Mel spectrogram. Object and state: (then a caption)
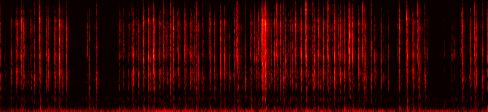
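Plastic mechanical keyboard. Fast typing with the fingertips of both hands on a full-size black plastic Corsair mechanical keyboard with lit keycaps. A dense stream of sharp, bright key clicks runs almost without pause over a low, steady hum, with short gaps near the start and end.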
